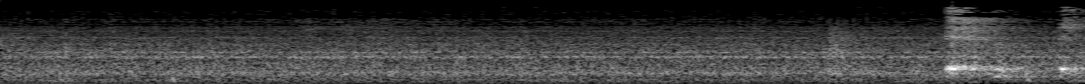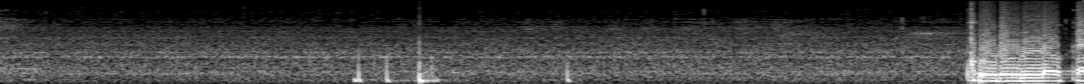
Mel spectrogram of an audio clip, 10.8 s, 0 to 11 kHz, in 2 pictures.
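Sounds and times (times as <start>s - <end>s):
steady low hum: 0.0s - 10.8s
person coughing: 4.7s - 5.7s
soft low thuds: 7.2s - 8.5s.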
